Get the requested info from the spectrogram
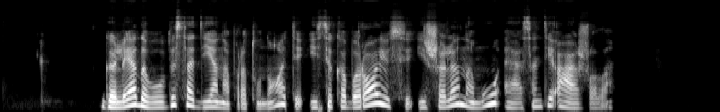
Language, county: Lithuanian, Alytus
